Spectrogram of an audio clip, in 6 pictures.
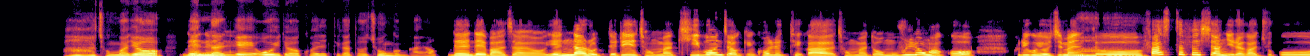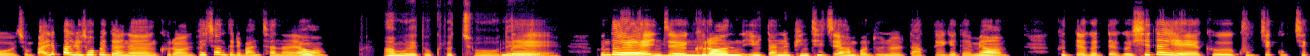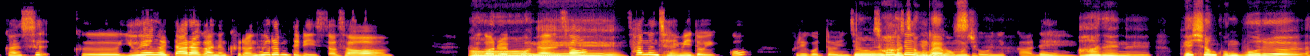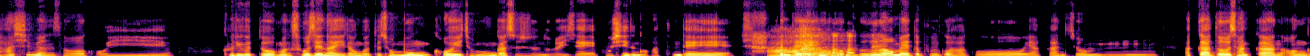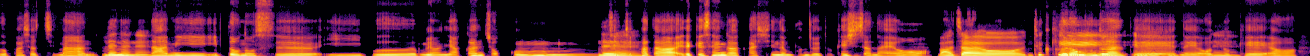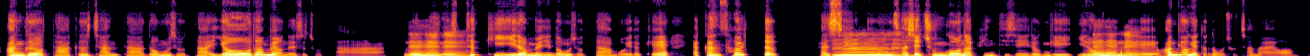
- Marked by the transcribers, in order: put-on voice: "패스트 패션"; in English: "패스트 패션"; other background noise; laugh; laugh
- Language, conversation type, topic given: Korean, podcast, 중고 옷이나 빈티지 옷을 즐겨 입으시나요? 그 이유는 무엇인가요?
